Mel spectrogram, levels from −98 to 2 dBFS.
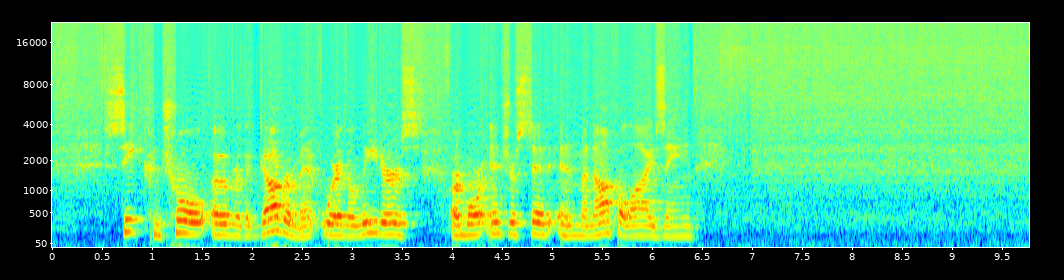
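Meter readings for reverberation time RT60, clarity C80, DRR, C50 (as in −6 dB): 0.65 s, 14.0 dB, 6.0 dB, 10.5 dB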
